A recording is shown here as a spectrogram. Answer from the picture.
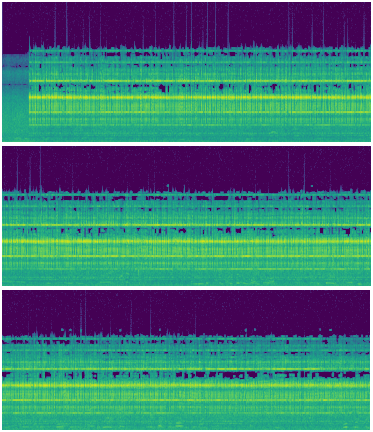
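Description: Steady, high-pitched whine of a navigation lock's gate machinery while the steel miter gates swing open, holding several pitches at once, over a faint murmur of distant voices.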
